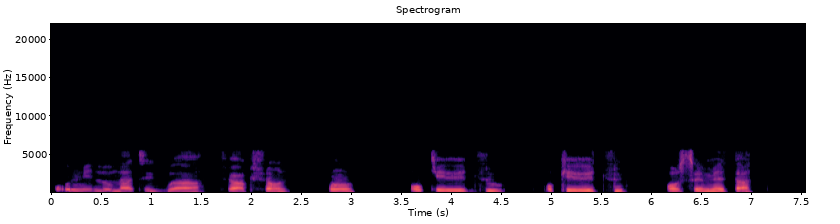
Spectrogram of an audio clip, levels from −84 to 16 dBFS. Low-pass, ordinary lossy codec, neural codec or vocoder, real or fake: 5.4 kHz; none; codec, 16 kHz in and 24 kHz out, 2.2 kbps, FireRedTTS-2 codec; fake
